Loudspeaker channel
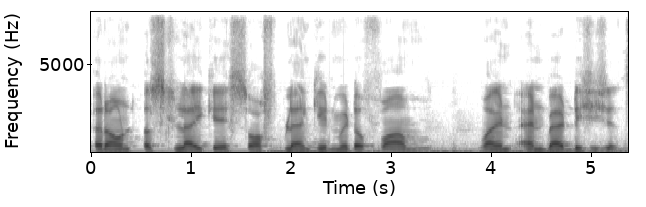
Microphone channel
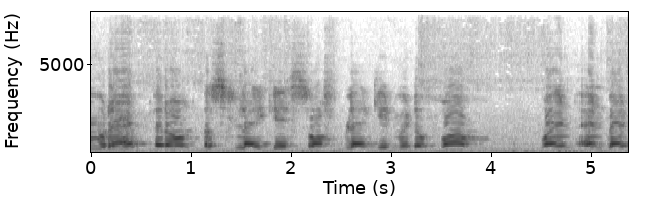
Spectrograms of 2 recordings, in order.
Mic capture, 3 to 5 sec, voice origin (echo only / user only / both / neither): echo only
